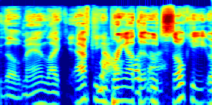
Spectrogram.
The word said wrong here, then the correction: Otsutsuki: The Otsutsuki family.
